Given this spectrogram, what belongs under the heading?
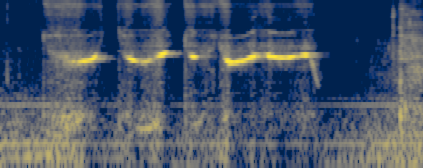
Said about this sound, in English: What was that? Did you hear something over there? Only a bird. A live bird.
